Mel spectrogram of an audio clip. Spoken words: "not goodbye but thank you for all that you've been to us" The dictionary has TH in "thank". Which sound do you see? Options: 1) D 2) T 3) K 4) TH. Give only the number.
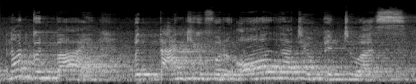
2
